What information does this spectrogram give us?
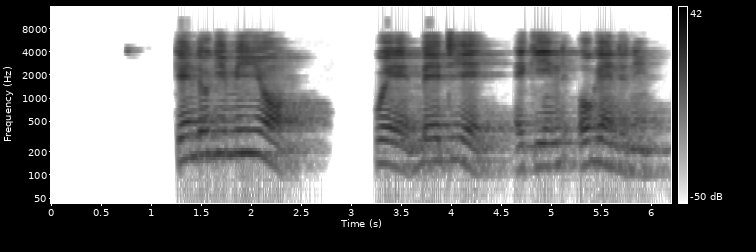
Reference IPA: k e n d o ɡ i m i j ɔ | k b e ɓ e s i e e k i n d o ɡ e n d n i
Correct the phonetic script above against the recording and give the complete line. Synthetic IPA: k e n d o ɡ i m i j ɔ | k w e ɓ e t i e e k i n d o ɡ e n d n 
